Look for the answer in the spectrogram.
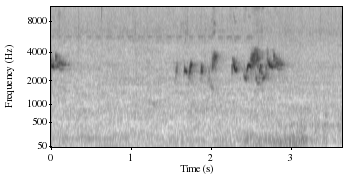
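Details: Red-whiskered bulbul recorded during trapping with a decoy bird in Vietnam on 25 November 2018; after a brief opening note, a quick run of bright, chirpy warbled notes comes in two bursts over low background hum.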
